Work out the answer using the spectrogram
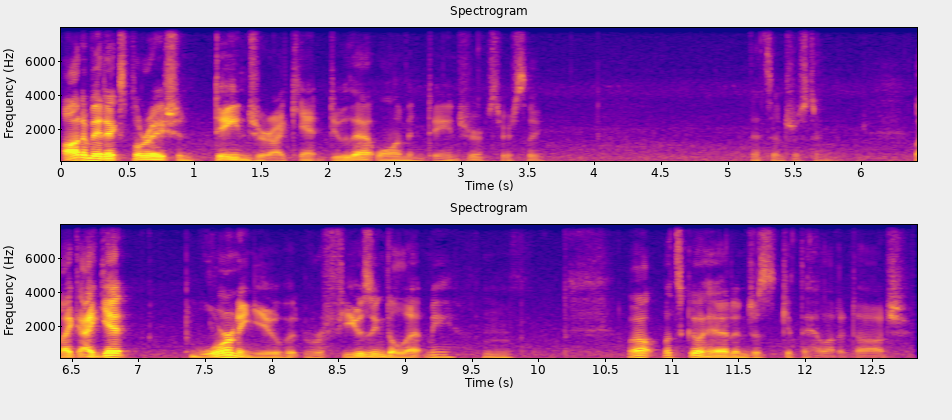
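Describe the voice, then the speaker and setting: A deep-voiced man with a sing-song delivery at normal speed plays a strategy game on stream, with a little hiss or hum in the background. His casual live commentary is chatty and directed at chat, punctuated by sudden mock outbursts.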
